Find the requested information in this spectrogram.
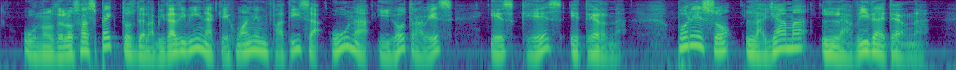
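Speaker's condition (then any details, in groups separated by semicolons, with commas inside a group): No condition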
